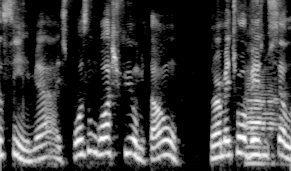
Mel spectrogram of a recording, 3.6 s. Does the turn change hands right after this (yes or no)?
no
